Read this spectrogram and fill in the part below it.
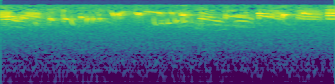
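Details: Blue-gray gnatcatcher singing a thin, high, squeaky warble of rapid jumbled notes that runs on without a break, over faint background hiss.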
